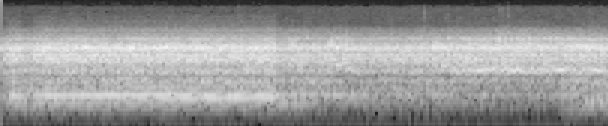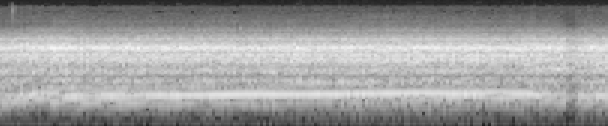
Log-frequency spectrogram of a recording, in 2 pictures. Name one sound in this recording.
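A car engine hums and revs from a driving video game through a small, tinny television speaker.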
